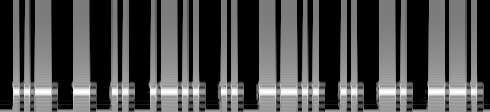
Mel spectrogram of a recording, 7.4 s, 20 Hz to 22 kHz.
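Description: Morse code, heard as a keyed tone, about 15 wpm, spaced as for 13 wpm, 750 Hz. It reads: UTILIZING
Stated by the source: 13 wpm Morse code practice archive transmission.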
